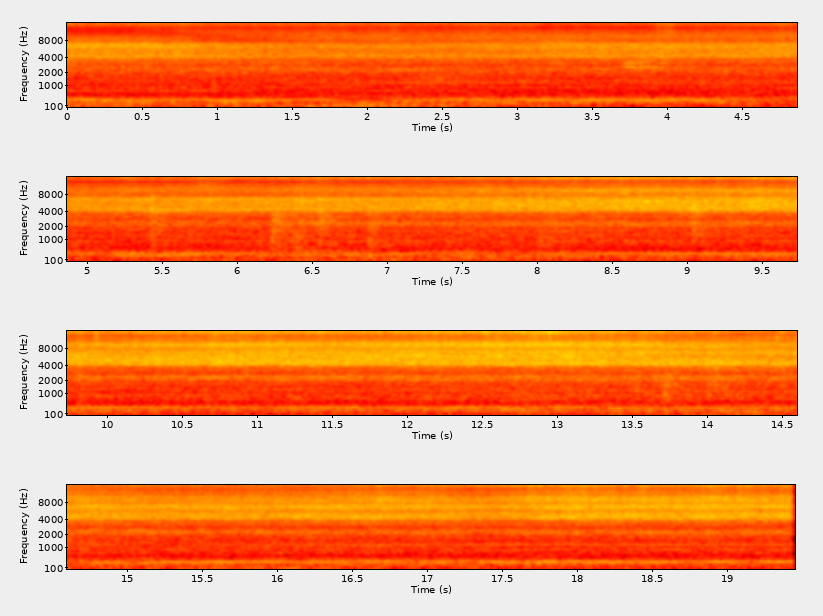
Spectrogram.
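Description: Small drum coffee roaster running: a steady mechanical drone with a constant low hum over an even hiss.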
